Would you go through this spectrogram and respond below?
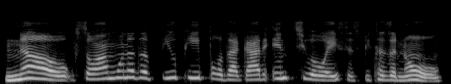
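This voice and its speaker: A woman's voice: a little high, normal speed, darkish tone, no room sound. Chatty Mexican-born woman on a muffled video call. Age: 30s. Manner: eager, chatty, many fillers. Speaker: caller. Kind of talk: casual chat.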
